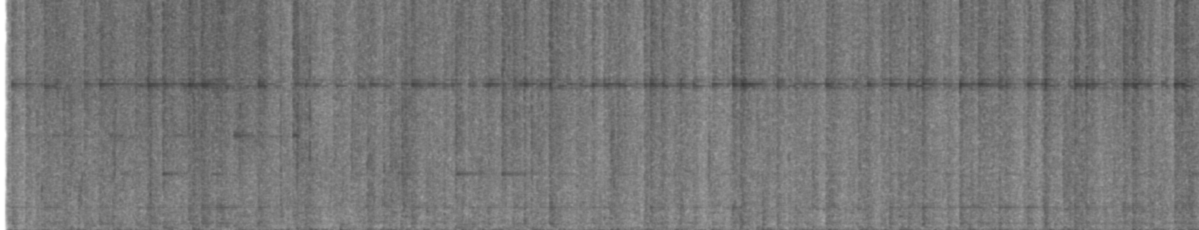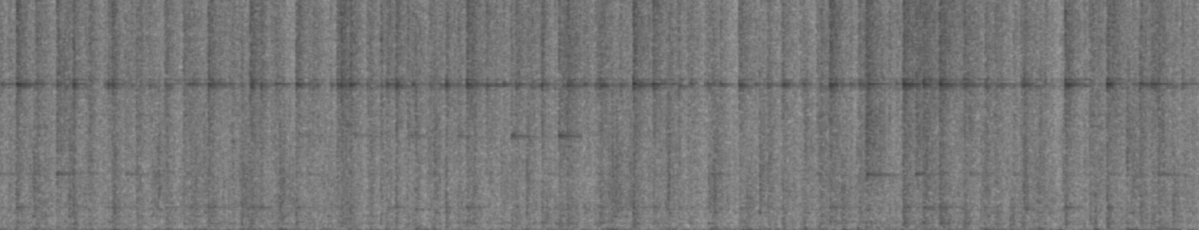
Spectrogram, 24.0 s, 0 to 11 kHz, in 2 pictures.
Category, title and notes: Soundscapes > Synthetic / Artificial
Grain Balls 2
effects, electronic, experimental, free, glitch, granulator, noise, packs, royalty, sample, samples, sfx, sound, soundscapes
